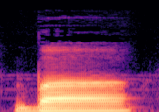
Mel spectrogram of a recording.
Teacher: आप लोग ब को बोलो तो आप लोग के गले में एक वाइब्रेशन होगा, आप लोग हाथ रख के गले पे ये फील कर सकते हो, आप लोग ट्राई कर सकते हो ब।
